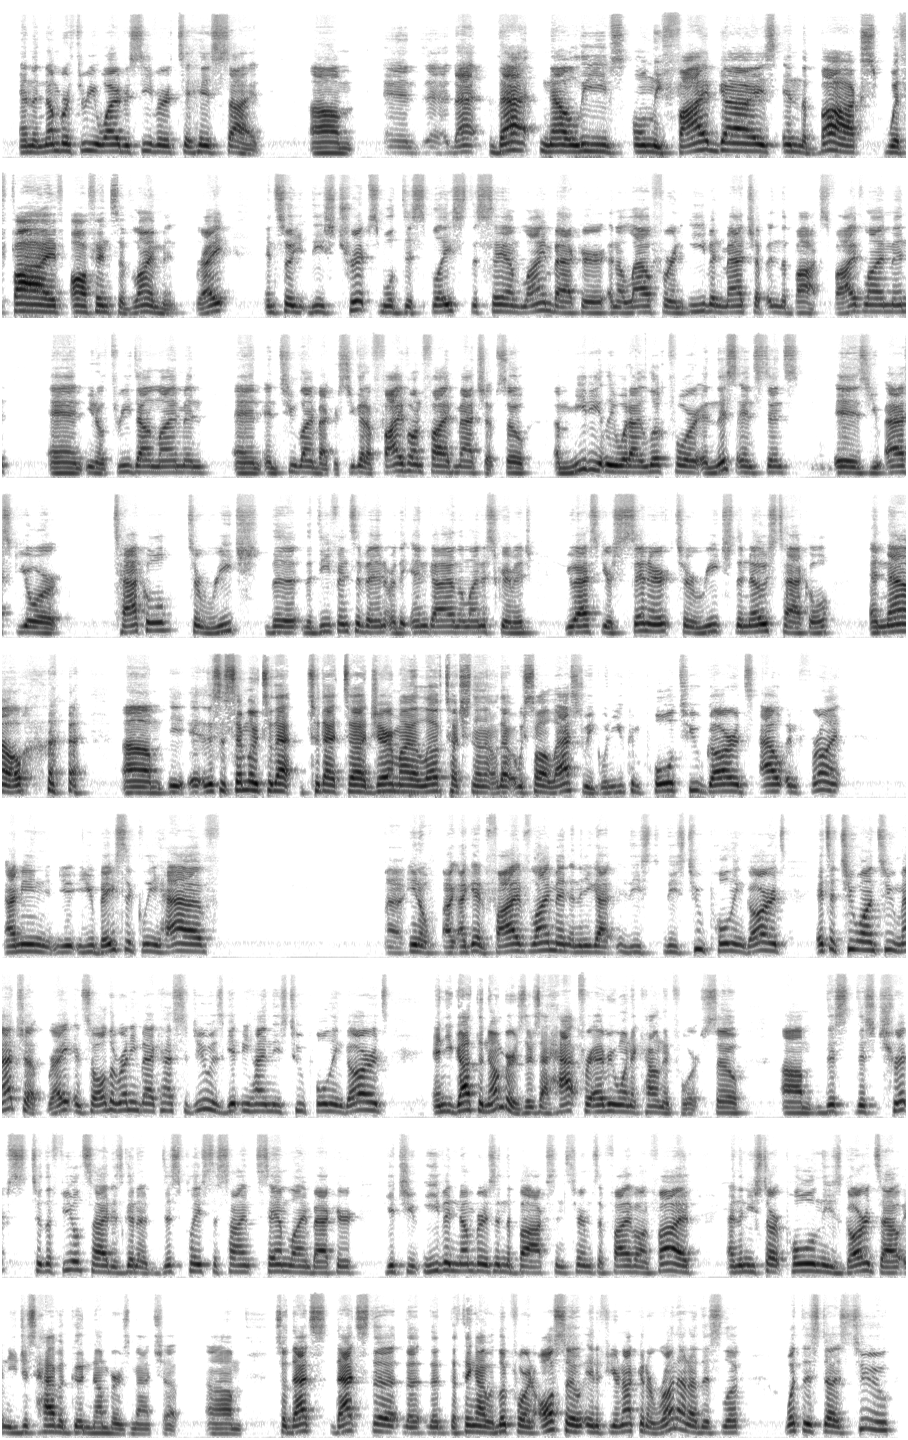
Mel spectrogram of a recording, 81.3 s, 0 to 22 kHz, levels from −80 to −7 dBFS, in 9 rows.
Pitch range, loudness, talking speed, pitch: 150-180 Hz, -21 LUFS, 190 wpm, 165 Hz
